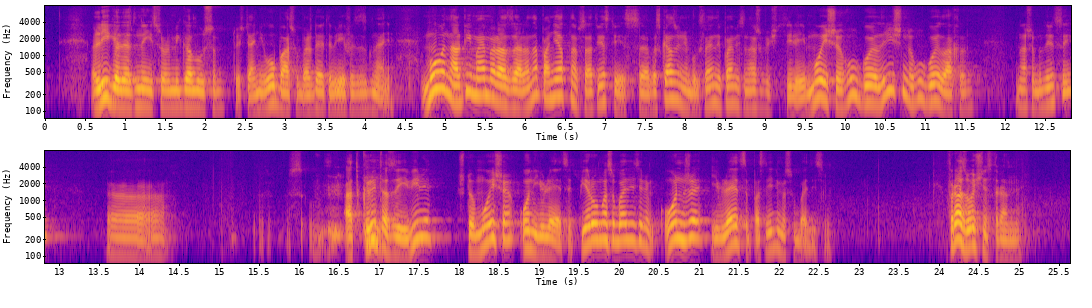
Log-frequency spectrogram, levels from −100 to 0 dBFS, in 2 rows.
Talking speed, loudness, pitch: 105 wpm, -22 LUFS, 135 Hz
